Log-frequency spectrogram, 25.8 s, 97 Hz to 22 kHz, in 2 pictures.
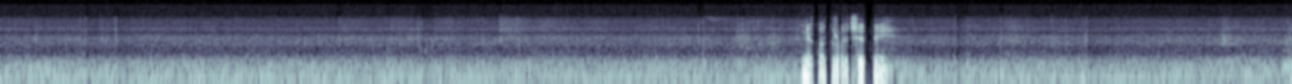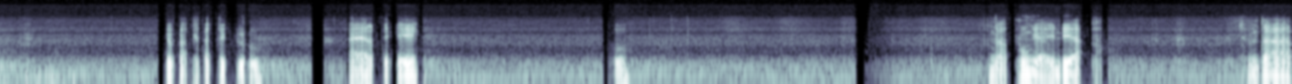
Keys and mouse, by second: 0.8 alt+e, 5.0 alt+e, 8.4 ctrl+z, 9.0 ctrl+z, 9.8 ctrl+z, 10.2 ctrl+z, 10.6 ctrl+z, 14.4 middle click, 14.8 click, 16.1 alt+e, 19.5 alt+e, 22.2 click, 23.9 middle click, 25.7 ctrl+z.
